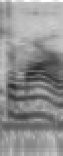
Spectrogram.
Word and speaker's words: Damar: Please tell me I am pronouncing his name. It is Damar, right? – Mm-hmm.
